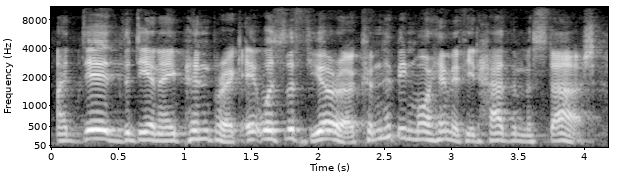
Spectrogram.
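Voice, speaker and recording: A man's voice: fairly high pitch, fast, lo-fi sound, pitched above the performer's own voice, close to an everyday voice. A man voicing an exasperated young woman time traveler who complains in dramatic outbursts.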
